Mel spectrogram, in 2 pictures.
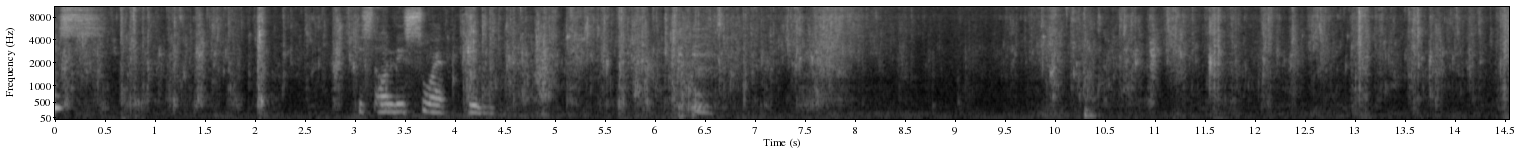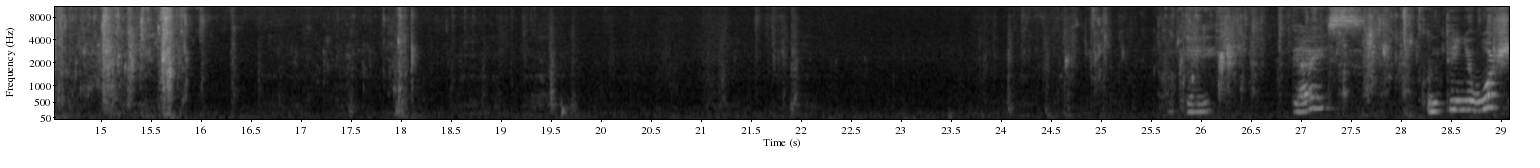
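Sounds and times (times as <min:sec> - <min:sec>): water splashing and sloshing: 0:00.0 - 0:19.5, 0:23.8 - 0:29.0.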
